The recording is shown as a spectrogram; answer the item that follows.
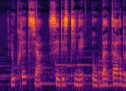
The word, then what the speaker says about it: Lucrezia: Ouais, ça se prononce avec l'accent, mets-toi dans le personnage. Lucrezia, c'est destiné aux bâtards de l'entrepreneuriat en ligne.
